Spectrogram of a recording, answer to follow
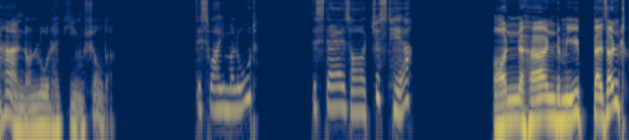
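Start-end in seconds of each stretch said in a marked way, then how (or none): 2.9-6.2 sweetly polite with an edge; false courtesy. Acted. Joanna's mock courtesy. 7.4-9.4 loud, slow pompous noble shout; hammy stage actor. Acted. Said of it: "Lord Hakim shouted".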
